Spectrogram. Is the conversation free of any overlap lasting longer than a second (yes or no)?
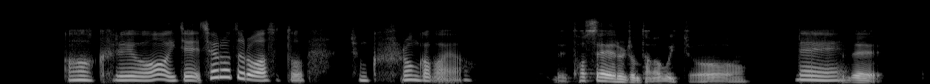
yes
